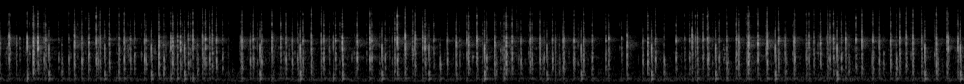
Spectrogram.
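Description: Both hands type rapidly with their fingertips on a Lin Works Whale 75, a 75% mechanical keyboard with lubed linear Opblack switches on a polycarbonate plate and white/grey double-shot ABS keycaps, resting on a desk mat. The keys bottom out in a dense stream of short, bright clacks with almost no low end and no ring, broken by a brief pause near 2.3 seconds.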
